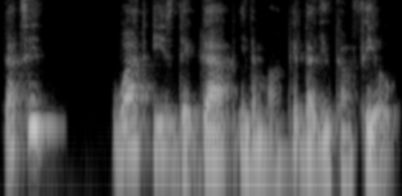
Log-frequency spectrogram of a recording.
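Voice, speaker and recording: A man from Colombia in his thirties teaching a class over a video call, energetic, often repeating words and putting questions to the students. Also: medium pitch, measured pace, gravelly. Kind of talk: online class lecture. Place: home room on a video call.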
